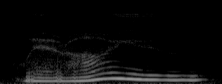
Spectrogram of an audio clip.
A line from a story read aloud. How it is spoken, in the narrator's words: whispered under my breath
